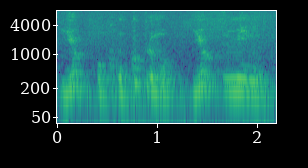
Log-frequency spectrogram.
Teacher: le hamza avec le sukun, c'est comme si on faisait un coup de frein à main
